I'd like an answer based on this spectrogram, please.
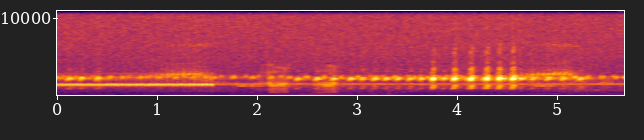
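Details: Singing tree frogs in a pond at night, North-East Italy, mid-April. The frogs give shorter bursts of rapid pulsing, with a louder run near the end, while mole crickets keep up a steady, unbroken trill throughout.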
